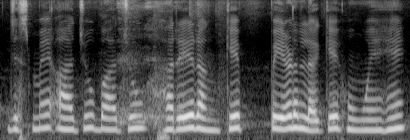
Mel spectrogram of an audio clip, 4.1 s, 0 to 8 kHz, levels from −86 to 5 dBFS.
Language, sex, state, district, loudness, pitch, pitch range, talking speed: Hindi, female, Madhya Pradesh, Bhopal, -15 LUFS, 250 Hz, 235-260 Hz, 130 wpm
